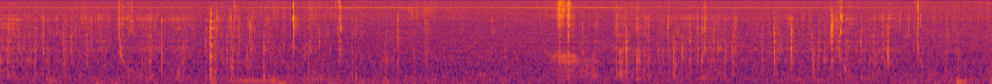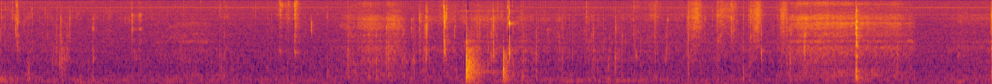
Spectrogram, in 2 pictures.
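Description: Close-up chewing and biting of fresh strawberries dipped in melted chocolate: soft wet mouth sounds with scattered small clicks and smacks, and one sharper click about two-thirds of the way through.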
